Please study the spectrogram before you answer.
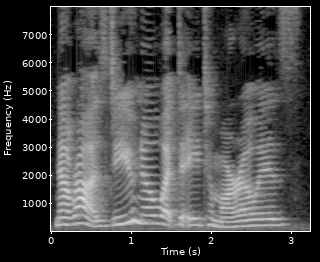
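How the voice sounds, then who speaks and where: A woman's voice: fairly high pitch, lively intonation, a little slow, sharp tone. A woman voicing a chatty, bossy, encouraging old female goose in a children's storybook. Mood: cheerful, bossy.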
